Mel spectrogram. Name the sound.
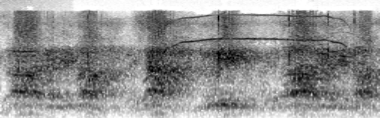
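protesters chanting slogans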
